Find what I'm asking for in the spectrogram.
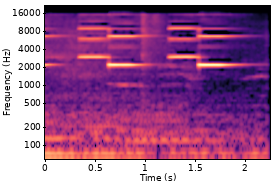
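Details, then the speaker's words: LG Smart Inverter washing machine after replacing two burnt A1015 PNP transistors on the inverter module (dead-unit fault): clear, loud high-pitched power-up beeps in a short pattern, previously faint with an error; normal power-on beep. "dan suaranya juga udah kenceng gitu ya."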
